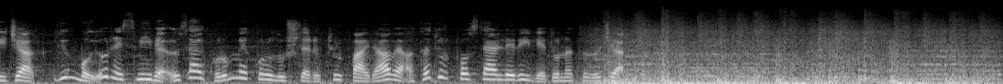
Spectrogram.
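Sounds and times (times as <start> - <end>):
bass drum: 5.8 - 10.0
military marching band: 5.9 - 10.0.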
